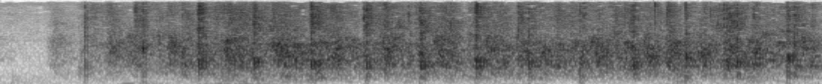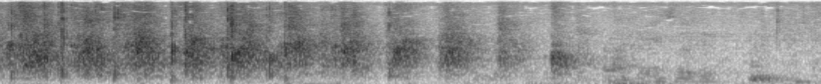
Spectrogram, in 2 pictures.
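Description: An audience applauds steadily, a dense wash of many hands clapping that holds strong for several seconds before thinning and tapering off toward the end.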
